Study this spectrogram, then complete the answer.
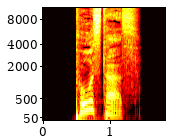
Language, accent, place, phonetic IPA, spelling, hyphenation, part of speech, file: German, Germany, Berlin, [ˈpoːstɐs], Posters, Pos‧ters, noun, De-Posters.ogg
- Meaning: genitive singular of Poster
